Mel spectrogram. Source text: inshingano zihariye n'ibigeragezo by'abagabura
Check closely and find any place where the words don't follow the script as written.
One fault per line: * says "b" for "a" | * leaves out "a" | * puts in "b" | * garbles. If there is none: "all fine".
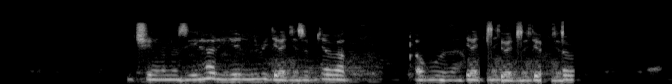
* garbles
